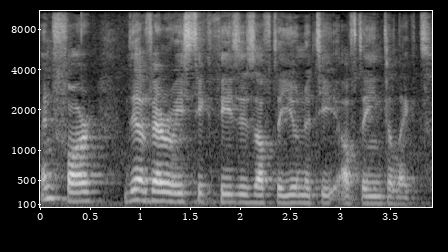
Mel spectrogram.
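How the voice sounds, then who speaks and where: With audible room echo, a man with a Portuguese accent talks at a moderate pace in a fairly high pitch, his intonation fairly even. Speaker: academic researcher. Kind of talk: conference talk. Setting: conference with audience.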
